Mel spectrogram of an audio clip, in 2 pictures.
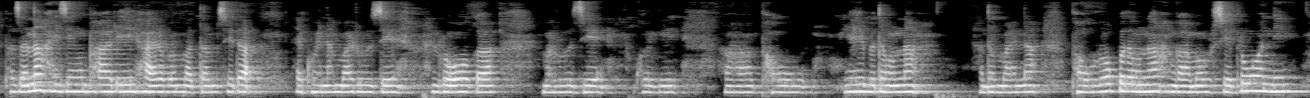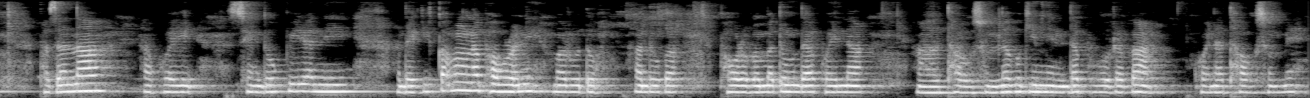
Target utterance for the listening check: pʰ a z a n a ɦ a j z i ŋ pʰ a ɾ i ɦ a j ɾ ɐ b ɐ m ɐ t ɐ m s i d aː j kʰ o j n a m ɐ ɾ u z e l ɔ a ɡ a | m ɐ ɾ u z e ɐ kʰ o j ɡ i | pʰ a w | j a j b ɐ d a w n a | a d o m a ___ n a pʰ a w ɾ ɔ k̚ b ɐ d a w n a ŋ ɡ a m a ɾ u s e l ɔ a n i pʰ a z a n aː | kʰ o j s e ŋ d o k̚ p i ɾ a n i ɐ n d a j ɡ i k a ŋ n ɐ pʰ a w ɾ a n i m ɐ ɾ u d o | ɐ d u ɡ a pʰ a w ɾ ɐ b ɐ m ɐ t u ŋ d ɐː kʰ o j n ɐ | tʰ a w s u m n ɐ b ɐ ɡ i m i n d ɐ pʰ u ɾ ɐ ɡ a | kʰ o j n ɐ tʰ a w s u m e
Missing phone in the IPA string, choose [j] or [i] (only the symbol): j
